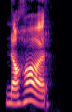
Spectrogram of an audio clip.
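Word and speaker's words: nāhār (ناهار): Lunch is nāhār.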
